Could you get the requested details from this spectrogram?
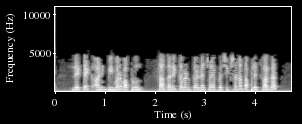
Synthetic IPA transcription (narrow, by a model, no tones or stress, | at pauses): leʈekaɽ̃ibiməɾʋapɽuːn | sad̪aɾiːkəɾəɳkəɾɳjat͡ɕjajapɾəɕikʂəɽ̃at̪aplesʋaɡət̪̚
